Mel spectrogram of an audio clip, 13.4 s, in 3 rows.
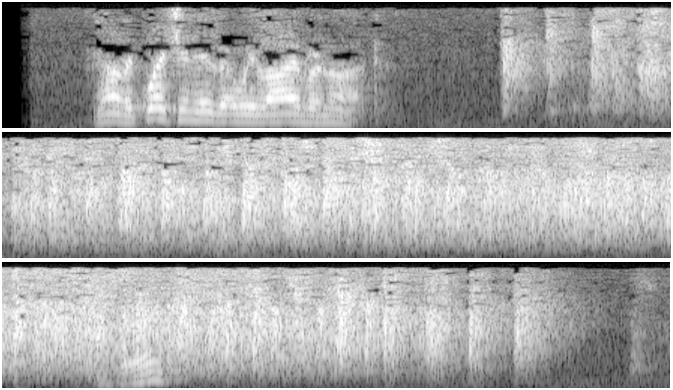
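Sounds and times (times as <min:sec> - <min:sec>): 
speech: 0:00.6 - 0:02.5
recorded applause: 0:03.3 - 0:12.8.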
